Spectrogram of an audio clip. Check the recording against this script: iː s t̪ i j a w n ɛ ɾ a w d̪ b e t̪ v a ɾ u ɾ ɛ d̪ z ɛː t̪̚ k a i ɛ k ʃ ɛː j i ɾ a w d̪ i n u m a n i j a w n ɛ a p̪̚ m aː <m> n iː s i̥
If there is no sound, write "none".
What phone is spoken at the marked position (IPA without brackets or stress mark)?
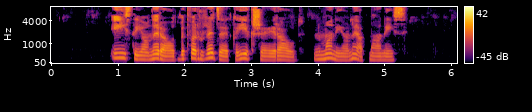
none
